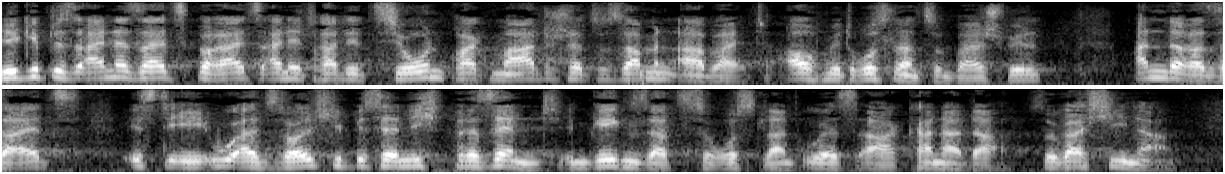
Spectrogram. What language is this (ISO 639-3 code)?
deu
